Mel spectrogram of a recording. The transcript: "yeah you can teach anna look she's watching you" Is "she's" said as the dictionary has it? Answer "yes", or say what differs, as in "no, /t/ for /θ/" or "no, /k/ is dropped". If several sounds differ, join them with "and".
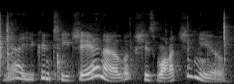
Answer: yes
